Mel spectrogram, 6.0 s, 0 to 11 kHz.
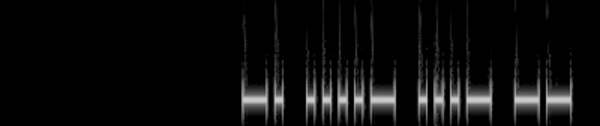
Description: Morse code, heard as a keyed tone, about 15 wpm, 700 Hz. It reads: N4VM
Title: USA Call Signs - 4 Characters - Repeated 3x - 15wpm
